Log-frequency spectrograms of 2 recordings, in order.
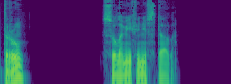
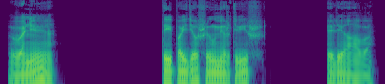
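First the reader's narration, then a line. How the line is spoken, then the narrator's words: Calm. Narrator (Russian): сказал спокойно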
